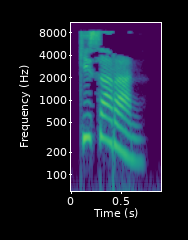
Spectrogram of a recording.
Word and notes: kisaran: Indonesian

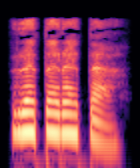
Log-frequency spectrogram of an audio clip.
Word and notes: rata-rata: indonesian

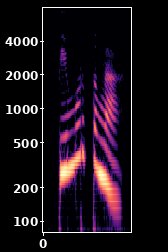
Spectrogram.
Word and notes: timur tengah: Indonesian

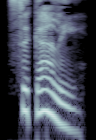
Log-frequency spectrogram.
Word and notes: sekali: indonesian

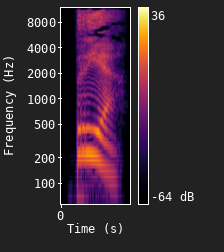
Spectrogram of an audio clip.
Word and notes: pria: Indonesian

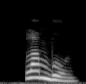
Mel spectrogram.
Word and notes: lambung: indonesian

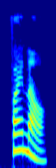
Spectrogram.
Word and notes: final: indonesian

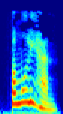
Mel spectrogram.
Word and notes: pemulihan: Indonesian

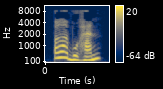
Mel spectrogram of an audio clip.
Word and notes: pelabuhan: Indonesian

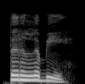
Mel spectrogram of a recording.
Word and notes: terlebih: indonesian

